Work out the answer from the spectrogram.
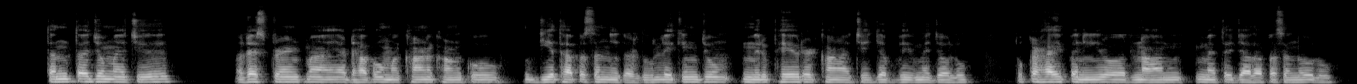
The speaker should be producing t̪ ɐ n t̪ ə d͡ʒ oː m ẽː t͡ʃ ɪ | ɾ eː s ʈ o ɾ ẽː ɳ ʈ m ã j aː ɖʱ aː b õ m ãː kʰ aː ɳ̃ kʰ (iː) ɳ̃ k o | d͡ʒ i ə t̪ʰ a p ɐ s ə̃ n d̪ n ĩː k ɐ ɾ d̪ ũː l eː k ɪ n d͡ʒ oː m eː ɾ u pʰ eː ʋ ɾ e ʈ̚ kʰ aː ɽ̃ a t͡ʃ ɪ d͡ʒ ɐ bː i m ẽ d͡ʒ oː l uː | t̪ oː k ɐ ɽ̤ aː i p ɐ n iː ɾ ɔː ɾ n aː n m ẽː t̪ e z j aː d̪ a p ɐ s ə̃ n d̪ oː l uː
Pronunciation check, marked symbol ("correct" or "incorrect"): incorrect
